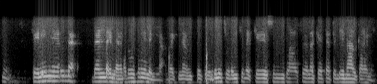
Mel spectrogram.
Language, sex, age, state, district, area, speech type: Malayalam, male, 18-30, Kerala, Wayanad, rural, conversation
